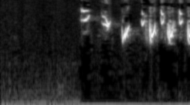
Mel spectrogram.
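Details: Singing European goldfinch, mama binette style: after a short silence, a few well-spaced bright chirps quicken into tight, high twittering.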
